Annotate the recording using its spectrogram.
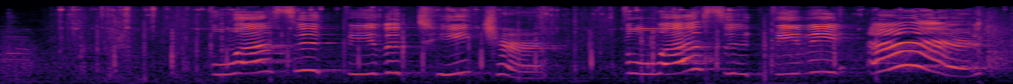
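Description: Children shout excitedly in an echoing hall.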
